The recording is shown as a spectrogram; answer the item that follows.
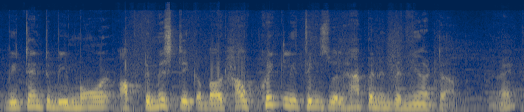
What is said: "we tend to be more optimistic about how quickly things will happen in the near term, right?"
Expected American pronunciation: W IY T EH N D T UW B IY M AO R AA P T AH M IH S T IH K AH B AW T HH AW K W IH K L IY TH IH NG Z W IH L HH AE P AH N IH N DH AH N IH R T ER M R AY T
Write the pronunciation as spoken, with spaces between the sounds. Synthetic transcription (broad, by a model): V IY T EH N D T UW B IY M AO R AA P T AH M IH S T IH K AH B AW T HH AW K W IH K L IY T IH NG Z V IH L HH AE P AH N IH N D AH N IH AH T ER M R AY T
